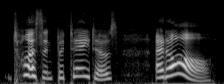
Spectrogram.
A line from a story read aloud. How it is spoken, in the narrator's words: said Polly, with a little gasp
